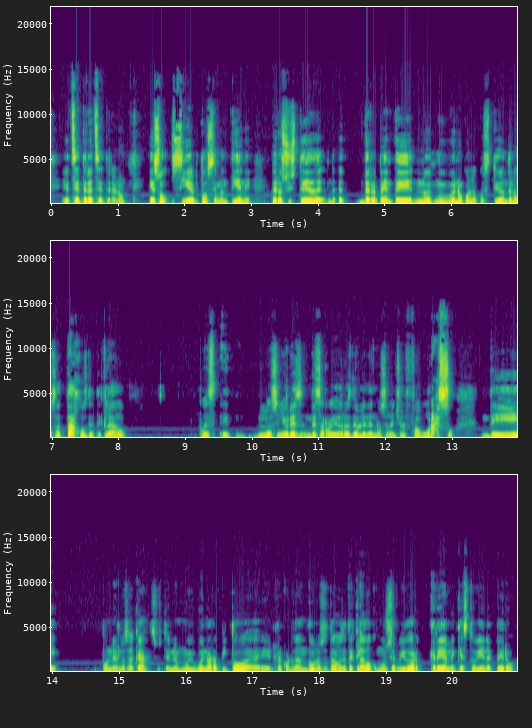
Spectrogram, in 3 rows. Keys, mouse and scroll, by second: 0.9-2.7 middle drag, 3.0-3.3 scroll up 1, 10.5-10.9 scroll down 2, 11.0-12.5 middle drag.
